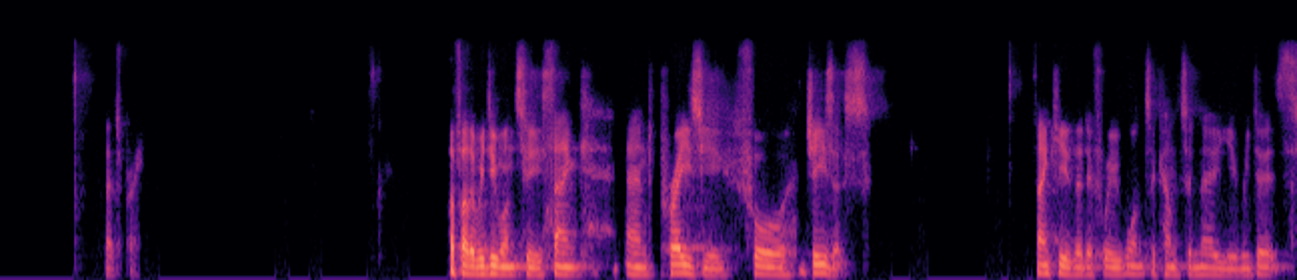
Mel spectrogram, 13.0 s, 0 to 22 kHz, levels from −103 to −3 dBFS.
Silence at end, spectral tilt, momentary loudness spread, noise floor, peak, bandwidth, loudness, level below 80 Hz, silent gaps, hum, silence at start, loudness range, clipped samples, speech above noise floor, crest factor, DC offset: 0 s; -5.5 dB/octave; 17 LU; under -90 dBFS; -14 dBFS; 12 kHz; -35 LUFS; -70 dBFS; none; none; 1.05 s; 7 LU; under 0.1%; over 55 dB; 22 dB; under 0.1%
